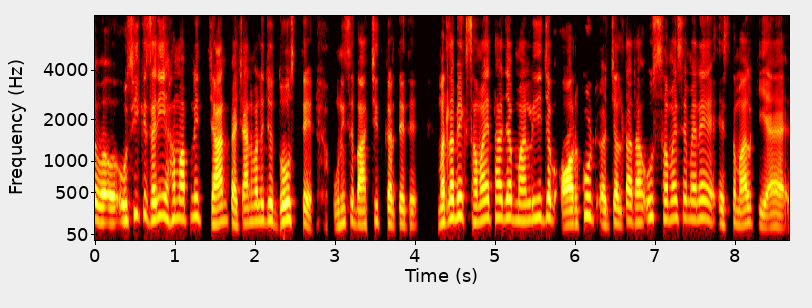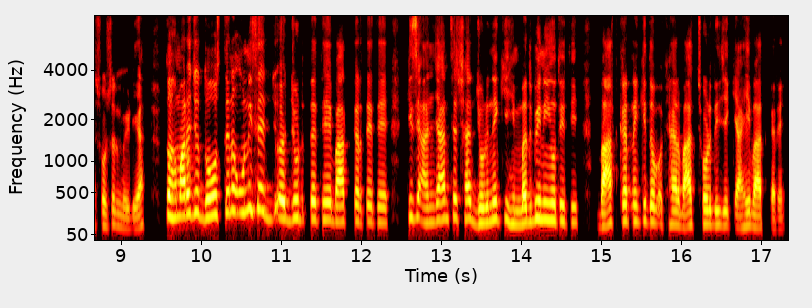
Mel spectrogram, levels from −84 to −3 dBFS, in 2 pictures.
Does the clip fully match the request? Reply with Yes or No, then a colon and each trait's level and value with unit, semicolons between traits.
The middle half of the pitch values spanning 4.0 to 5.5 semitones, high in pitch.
No: average, 5.1 semitones; medium, 180 Hz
